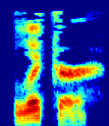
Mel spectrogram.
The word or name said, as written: liquor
